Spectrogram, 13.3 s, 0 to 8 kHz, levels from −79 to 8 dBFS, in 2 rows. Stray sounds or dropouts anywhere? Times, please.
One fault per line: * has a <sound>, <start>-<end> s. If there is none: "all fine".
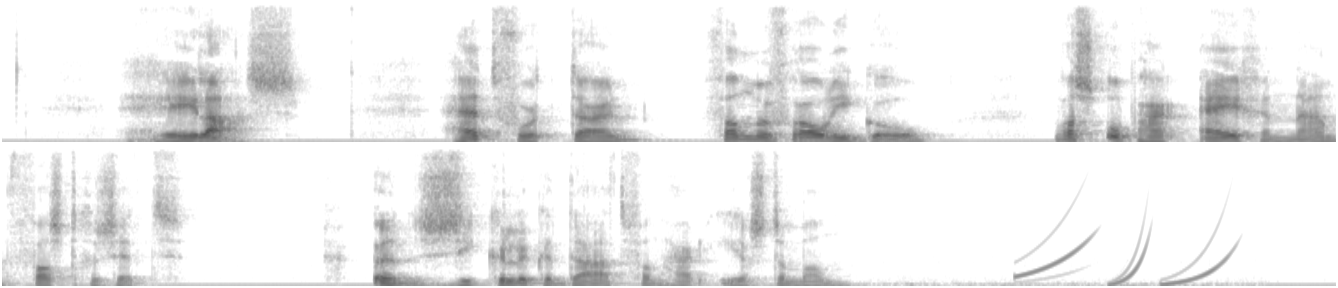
* has a chirp, 11.7-12.9 s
